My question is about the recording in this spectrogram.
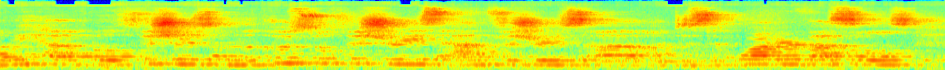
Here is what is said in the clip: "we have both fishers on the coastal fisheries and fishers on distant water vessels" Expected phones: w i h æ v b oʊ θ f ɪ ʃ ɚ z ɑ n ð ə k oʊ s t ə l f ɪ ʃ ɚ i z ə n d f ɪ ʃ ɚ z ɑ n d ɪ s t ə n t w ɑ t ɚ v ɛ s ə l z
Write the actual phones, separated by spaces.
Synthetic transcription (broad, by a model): w i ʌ v b oʊ θ f ɪ ʃ ɚ z n ð ə k oʊ s t l f ɪ ʃ ɚ i z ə n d f ɪ ʃ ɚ z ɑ n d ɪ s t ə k w ɑ t ɚ v ɛ s l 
